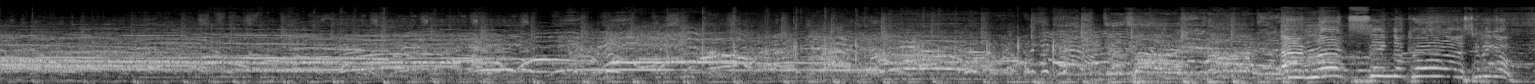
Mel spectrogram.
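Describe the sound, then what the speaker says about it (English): A high school grad night audience at a hypnotist show cheers, whoops and chatters loudly and continuously over music, with a sharp burst of shouting near the end. "The more you cheer, the more they get into it."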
